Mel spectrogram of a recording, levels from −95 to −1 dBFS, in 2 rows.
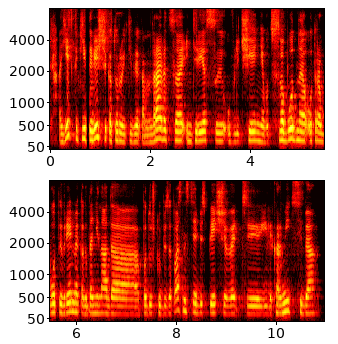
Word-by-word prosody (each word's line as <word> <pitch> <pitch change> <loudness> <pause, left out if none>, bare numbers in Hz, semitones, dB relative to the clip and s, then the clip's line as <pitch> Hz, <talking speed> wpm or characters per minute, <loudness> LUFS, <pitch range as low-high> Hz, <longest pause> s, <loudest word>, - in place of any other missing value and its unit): А 160 - -6
есть 275 - +2
какие-то 225 -1 +2
вещи, 240 +1 +5
которые 185 -3 0
тебе 165 -1 -2
там 150 0 -8
нравятся, 205 0 +4
интересы, 185 0 0
увлечения, 175 +1 -1
вот 160 - -8
в - - -5
свободное 200 -1 +4
от 185 - -3
работы 185 +1 0
время, 195 +2 +1
когда 175 -1 -3
не 175 +1 -6
надо 160 -3 -2
подушку 175 -1 -4
безопасности 240 - -5
обеспечивать 180 -3 -3
или 160 0 -4
кормить 200 +5 -1
себя? 175 -5 -2
180 Hz, 135 wpm, -26 LUFS, 170-195 Hz, -, вещи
